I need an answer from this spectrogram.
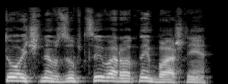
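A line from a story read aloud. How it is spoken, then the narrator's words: Lookout's exclamation. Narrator (Russian): воскликнул наблюдатель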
